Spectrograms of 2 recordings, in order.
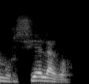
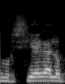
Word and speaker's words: murciélago: lo pienso mucho con la palabra murciélago que originalmente se decía murciégalo y cuando éramos niños en mi tierra en mi tiempo decíamos murciégalo por no saber pronunciar la palabra nos decían dilo bien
